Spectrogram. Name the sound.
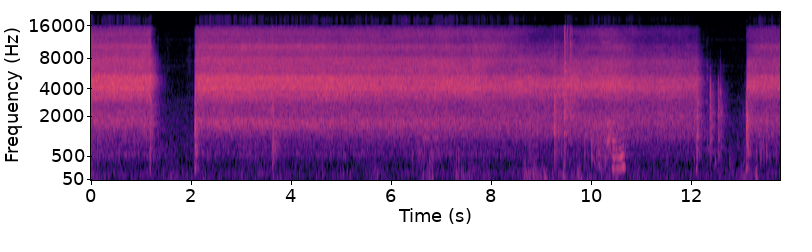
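Instant Pot releasing steam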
